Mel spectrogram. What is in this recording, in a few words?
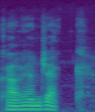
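"Kaliandjek", pronunciations; Fourth Way; Beelzebub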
